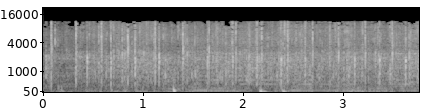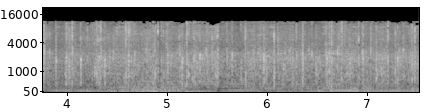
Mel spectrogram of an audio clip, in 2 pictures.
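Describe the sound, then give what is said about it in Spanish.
Dense, sustained applause from a live audience at a radio program, steady and loud for the whole stretch with many overlapping claps and no talk on top. “Un aplauso.”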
